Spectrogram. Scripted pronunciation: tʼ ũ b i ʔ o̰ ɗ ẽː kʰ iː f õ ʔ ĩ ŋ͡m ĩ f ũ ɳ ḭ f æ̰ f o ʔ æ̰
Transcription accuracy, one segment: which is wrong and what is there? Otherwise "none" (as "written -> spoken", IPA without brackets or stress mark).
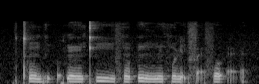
none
